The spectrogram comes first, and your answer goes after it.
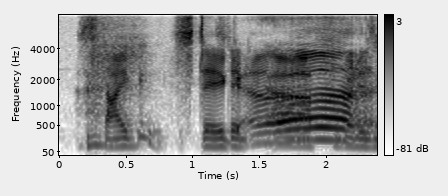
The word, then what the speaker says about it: Stig: So, considering that the game director is Stig, I forgot his name. Is that how you pronounce the name? I think it's Stig. Stig.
